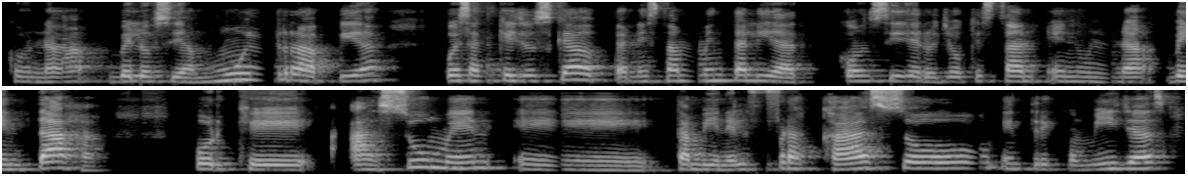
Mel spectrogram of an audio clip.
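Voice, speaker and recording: Colombian woman lecturer, soft mellow tone, measured and hesitant delivery, frequent pauses. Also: medium pitch. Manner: thoughtful, hesitant with frequent fillers. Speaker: masterclass lecturer. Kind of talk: online lecture.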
